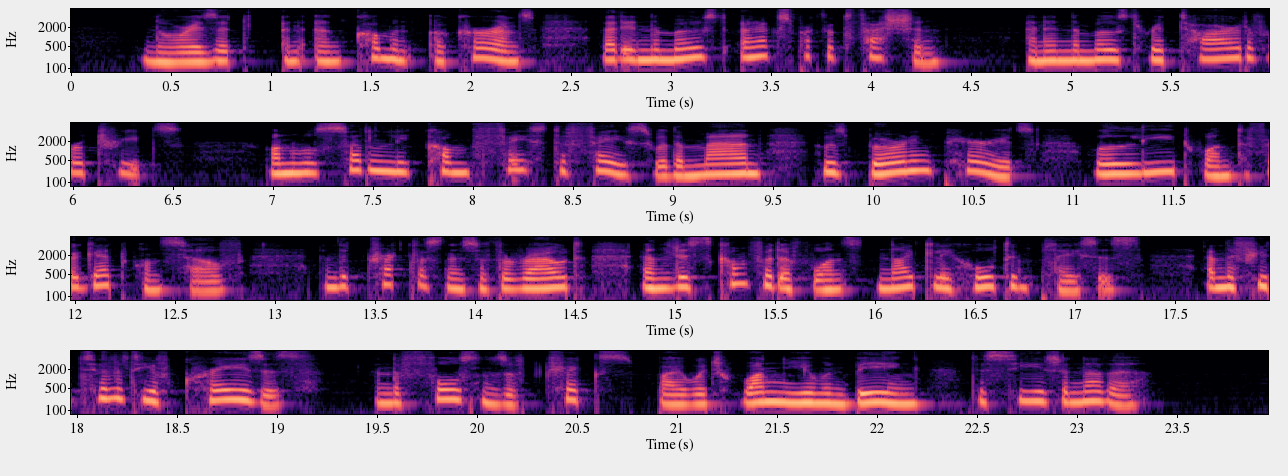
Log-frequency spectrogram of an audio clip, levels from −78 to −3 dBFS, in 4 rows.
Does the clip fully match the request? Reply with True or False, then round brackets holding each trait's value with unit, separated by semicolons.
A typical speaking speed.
True (175 wpm)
